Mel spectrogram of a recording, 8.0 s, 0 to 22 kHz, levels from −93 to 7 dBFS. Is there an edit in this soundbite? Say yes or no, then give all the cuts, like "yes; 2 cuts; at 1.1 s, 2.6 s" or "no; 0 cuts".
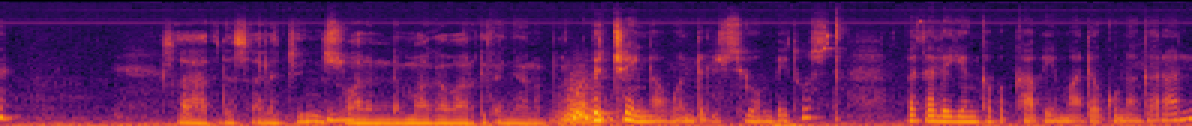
yes; 1 cut; at 3.9 s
